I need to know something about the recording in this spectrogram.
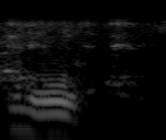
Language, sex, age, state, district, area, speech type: Maithili, male, 45-60, Bihar, Saharsa, rural, conversation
